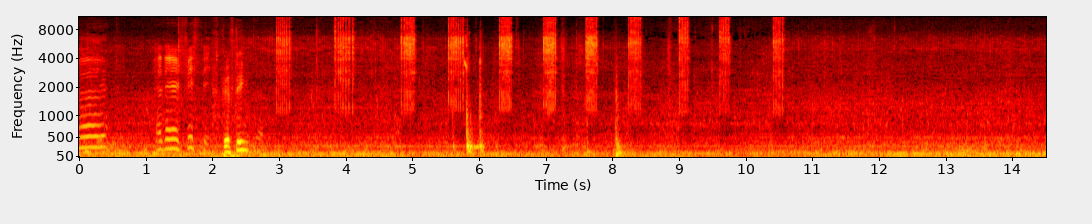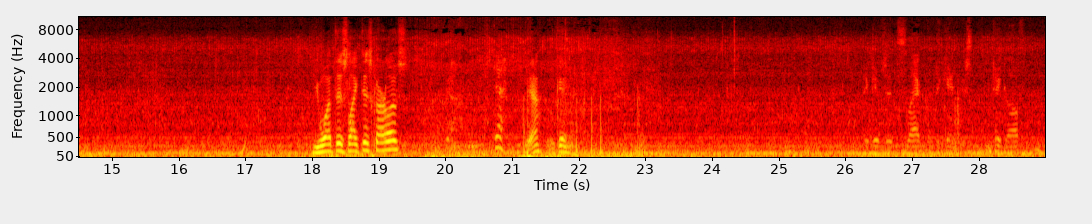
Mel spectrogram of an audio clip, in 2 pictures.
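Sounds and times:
steady low rumble: 0.0 - 29.0
fishing reel clicker ratcheting: 2.9 - 4.2, 4.8 - 9.8, 10.4 - 10.7.

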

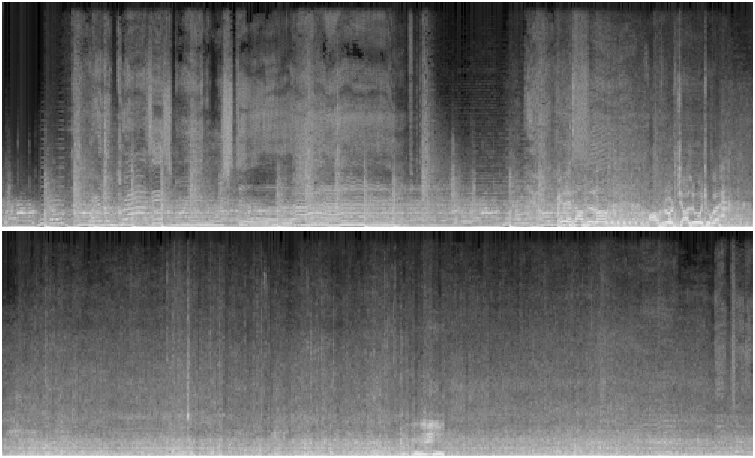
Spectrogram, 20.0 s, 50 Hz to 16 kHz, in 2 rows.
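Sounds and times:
motorcycle engine running: 6.8 - 20.0
wind rush on microphone: 7.8 - 20.0.

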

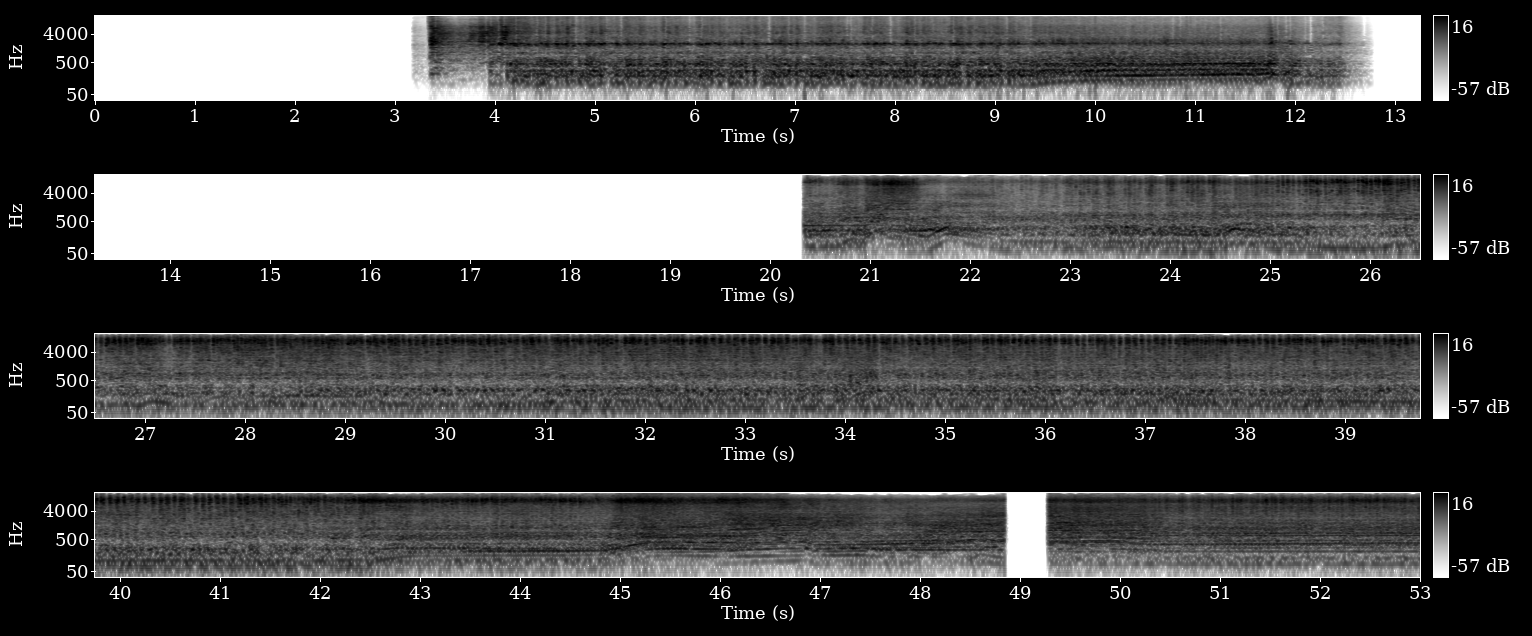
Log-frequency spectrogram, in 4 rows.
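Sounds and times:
drag car engine revving: 3.4 - 12.7, 20.4 - 53.0.

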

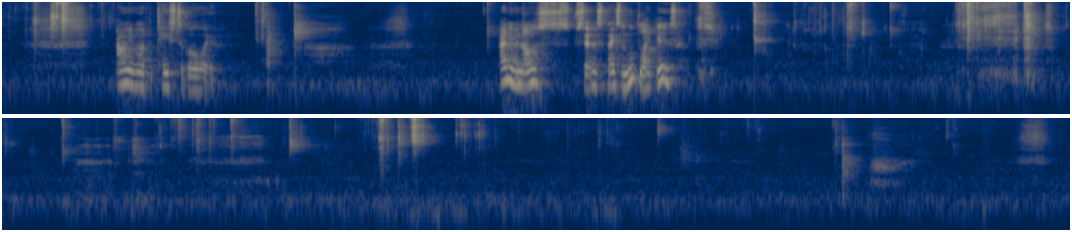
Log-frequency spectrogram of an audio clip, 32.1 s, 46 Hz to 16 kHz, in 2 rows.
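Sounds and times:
shells cracking and tearing: 0.0 - 1.7, 11.2 - 13.6, 14.2 - 16.2, 17.7 - 19.6, 21.4 - 23.5
wet squishes: 10.8 - 13.6.

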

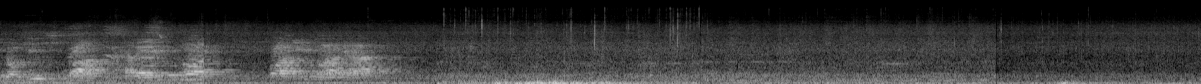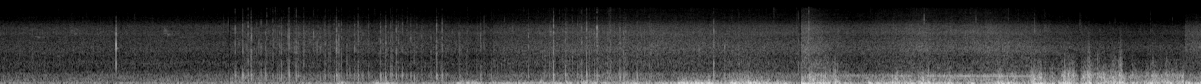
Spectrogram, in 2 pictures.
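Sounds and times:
rain falling on pavement: 2.2 - 24.0
low rumble: 18.4 - 24.0.

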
